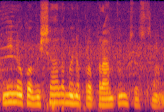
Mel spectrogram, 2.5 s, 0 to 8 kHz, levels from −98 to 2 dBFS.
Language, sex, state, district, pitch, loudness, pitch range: Telugu, male, Andhra Pradesh, Manyam, 155 Hz, -17 LUFS, 135-170 Hz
